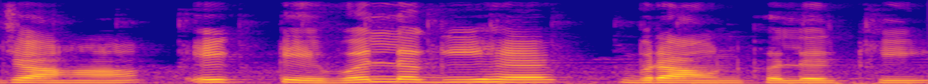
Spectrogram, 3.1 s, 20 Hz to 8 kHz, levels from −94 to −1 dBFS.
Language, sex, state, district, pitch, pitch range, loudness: Hindi, female, Punjab, Pathankot, 205 Hz, 185-230 Hz, -18 LUFS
